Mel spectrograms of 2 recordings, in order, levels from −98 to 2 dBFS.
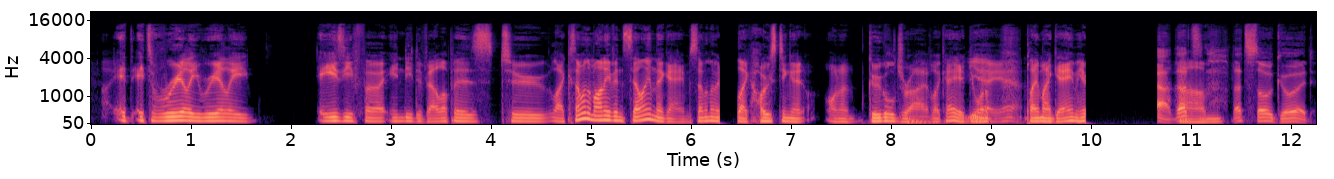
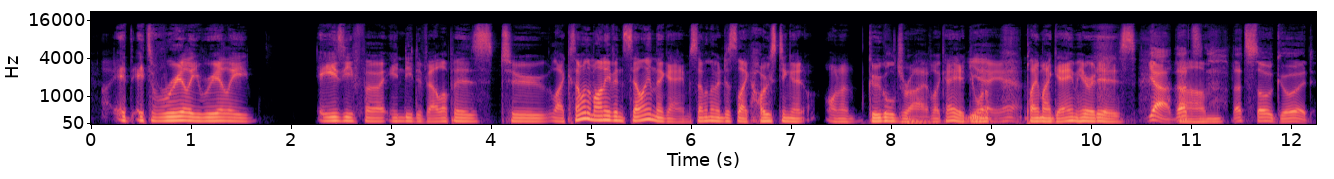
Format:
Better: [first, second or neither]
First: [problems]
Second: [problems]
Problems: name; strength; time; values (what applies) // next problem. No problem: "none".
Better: second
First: audio cutting out; at 6.5 s and at 10 s for 0.5 s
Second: none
